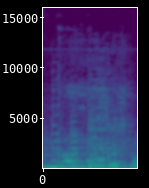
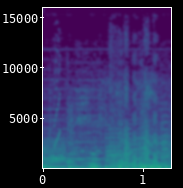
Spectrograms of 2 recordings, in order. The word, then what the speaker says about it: asystole: A systole, I think it's called. Am I pronouncing that right, by the way?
